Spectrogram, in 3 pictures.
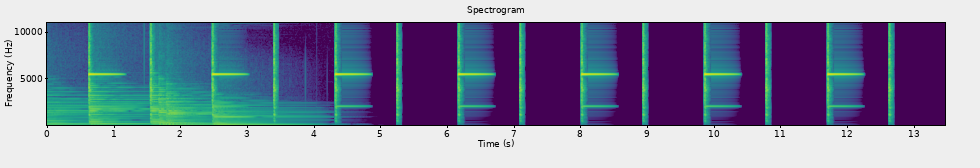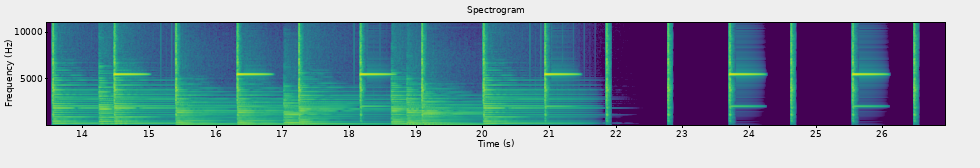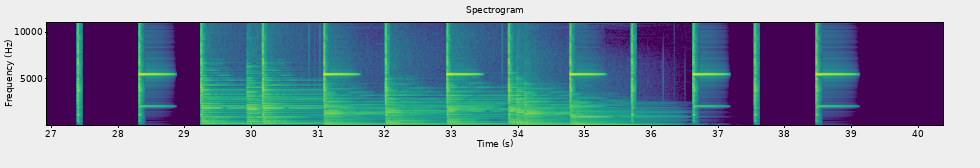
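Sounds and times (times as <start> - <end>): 
solo low piano: 0.0 - 4.3, 13.6 - 21.7, 29.3 - 36.6.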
